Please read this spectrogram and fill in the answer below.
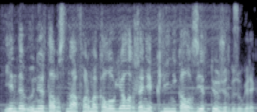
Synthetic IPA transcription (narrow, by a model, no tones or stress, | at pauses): je̞nd̪ɪwɵne̞ɾt̪ʰɑbəsənɑfarmako̞lˠo̞ɡʲijalˠəqʒæne̞klʲijnijkɑlˠəqze̞ɾt̪ːe̞wʒʏɾɡʲɪzukʲeɾe̞k̚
